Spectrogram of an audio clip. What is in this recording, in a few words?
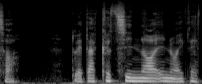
"cytuno", Welsh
